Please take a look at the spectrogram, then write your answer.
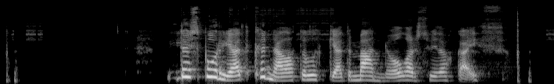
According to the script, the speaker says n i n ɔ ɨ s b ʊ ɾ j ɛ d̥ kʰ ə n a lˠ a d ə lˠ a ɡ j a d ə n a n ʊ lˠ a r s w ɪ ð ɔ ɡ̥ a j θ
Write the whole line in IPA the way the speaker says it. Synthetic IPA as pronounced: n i d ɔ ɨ s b ʊ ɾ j a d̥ kʰ ə n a lˠ a d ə lˠ ə ɡ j a d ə m a n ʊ lˠ a r s w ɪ ð ɔ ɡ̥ a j θ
